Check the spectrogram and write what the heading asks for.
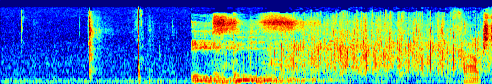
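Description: A compound bow shot: two sharp clicks about half a second apart, the release firing and the arrow striking the target. Under a second later a sudden loud swell of voices and crowd noise follows.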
